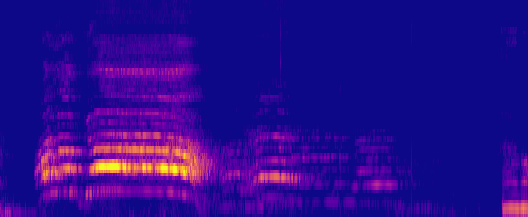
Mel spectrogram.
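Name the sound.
person screaming loudly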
